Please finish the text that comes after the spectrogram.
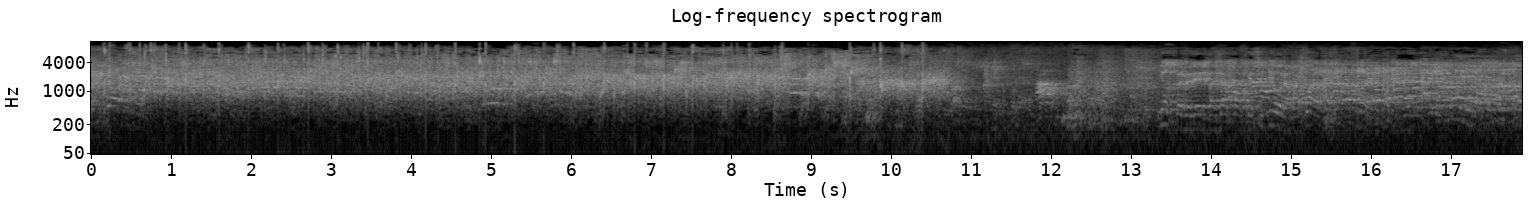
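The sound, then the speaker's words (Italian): Sustained, loud audience applause fills the whole stretch, a dense wash of many hands clapping, easing briefly near the end before picking up again. “Facciamo un applauso.”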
